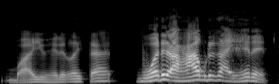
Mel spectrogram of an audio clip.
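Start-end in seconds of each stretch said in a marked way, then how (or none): 1.3-2.7 higher, louder defensive outburst; indignant disbelief. Real, not acted. Streamer challenged on how he hits it, indignant. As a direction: throw the question back, affronted.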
